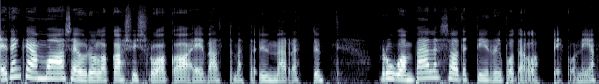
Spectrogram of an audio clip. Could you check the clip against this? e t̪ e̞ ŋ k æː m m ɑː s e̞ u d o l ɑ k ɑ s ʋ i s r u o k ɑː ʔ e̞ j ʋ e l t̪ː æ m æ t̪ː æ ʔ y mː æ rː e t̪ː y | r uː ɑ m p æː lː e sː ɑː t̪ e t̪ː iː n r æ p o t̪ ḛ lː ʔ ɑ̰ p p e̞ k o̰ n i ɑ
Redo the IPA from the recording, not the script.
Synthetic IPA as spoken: e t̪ e̞ ŋ k æː m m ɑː s e̞ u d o lː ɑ k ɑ s ʋ i s r u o k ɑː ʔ e̞ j ʋ æ l t̪ː æ m æ t̪ː æ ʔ y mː æ rː e t̪ː y | r uː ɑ m p æː lː e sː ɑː t̪ e t̪ː iː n r i p o t̪ ḛ lː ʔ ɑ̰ p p e̞ k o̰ n i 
